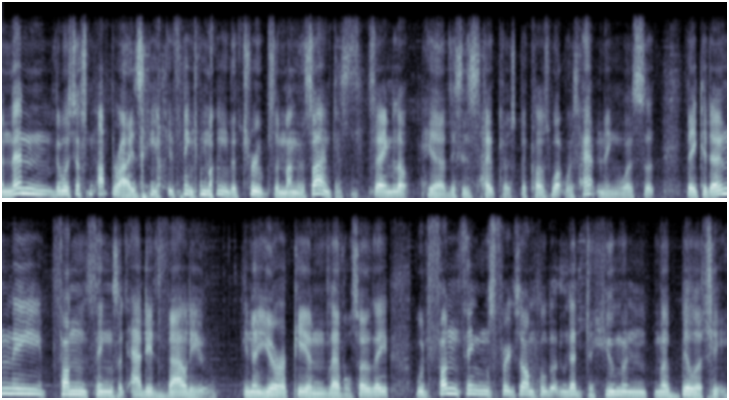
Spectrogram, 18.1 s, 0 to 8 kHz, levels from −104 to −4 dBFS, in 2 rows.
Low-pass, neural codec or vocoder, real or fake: 7.2 kHz; codec, 44.1 kHz, 3.4 kbps, Pupu-Codec; fake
